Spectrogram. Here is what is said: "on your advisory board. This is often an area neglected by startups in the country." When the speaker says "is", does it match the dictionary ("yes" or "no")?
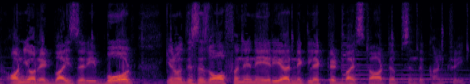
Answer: yes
